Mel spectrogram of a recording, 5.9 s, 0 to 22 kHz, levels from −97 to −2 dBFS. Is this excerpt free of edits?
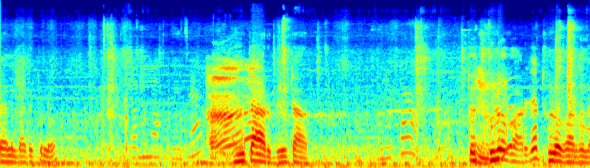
yes; 0 cuts

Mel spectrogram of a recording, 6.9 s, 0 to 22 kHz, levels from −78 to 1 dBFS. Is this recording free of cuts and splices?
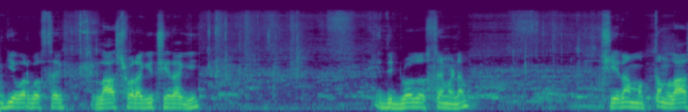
yes; 0 cuts

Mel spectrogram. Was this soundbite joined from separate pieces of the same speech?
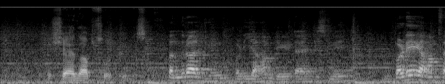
yes; 1 cut; at 1.6 s

